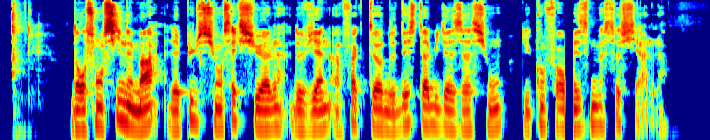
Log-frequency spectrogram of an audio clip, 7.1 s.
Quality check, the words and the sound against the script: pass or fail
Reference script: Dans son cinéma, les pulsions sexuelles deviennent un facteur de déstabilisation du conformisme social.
fail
